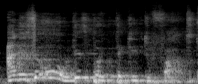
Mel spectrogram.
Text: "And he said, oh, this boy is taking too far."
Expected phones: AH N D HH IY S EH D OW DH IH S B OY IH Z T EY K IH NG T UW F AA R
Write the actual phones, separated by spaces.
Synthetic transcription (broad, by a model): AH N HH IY S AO OW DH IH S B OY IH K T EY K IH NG T UW F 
